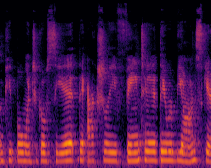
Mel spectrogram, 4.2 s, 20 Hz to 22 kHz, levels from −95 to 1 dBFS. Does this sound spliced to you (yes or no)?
no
